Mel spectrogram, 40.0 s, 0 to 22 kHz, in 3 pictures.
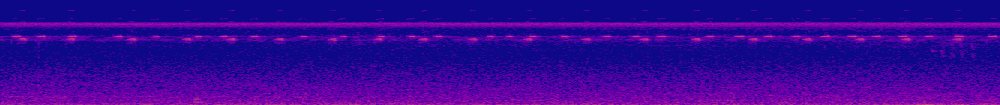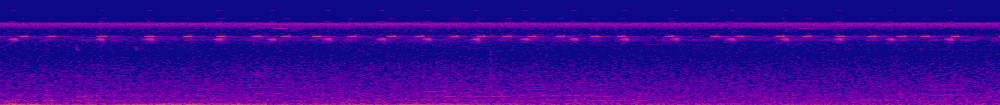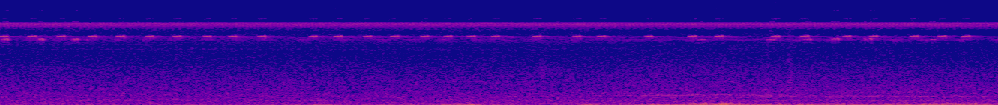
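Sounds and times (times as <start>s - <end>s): crickets chirping: 4.4s - 25.4s, 29.4s - 39.9s.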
